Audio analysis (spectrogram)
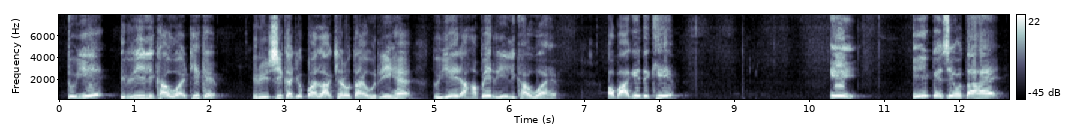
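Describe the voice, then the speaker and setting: Man, teacher, patient alphabet lesson, unhurried, high mellow voice. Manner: patient, repeats "theek hai" often, drawn-out sounds. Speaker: Hindi teacher. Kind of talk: alphabet lesson explaining pictures.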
